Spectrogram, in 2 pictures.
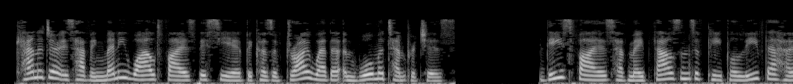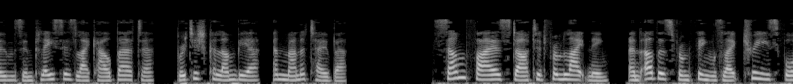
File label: English FAST Reading; Canadas Big Fires People Leaving Their Homes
